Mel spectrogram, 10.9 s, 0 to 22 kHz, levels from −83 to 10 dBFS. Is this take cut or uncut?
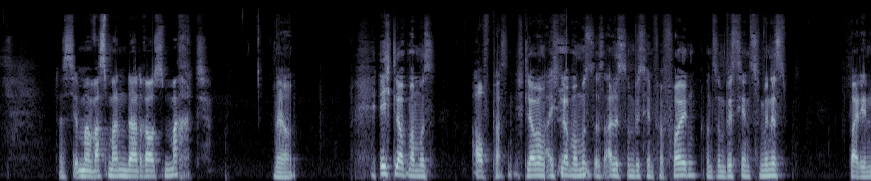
cut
